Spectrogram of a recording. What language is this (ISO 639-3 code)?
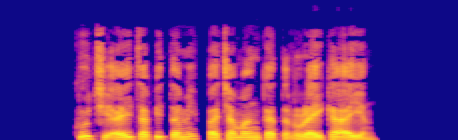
qws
